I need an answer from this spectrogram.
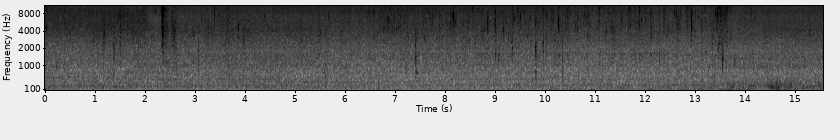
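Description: Steady rain falling, with scattered individual drops clicking close by.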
